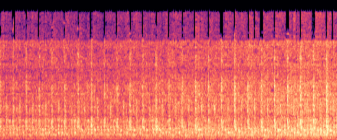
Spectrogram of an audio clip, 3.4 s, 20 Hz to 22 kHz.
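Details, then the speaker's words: 2005 first-generation Chrysler PT Cruiser, towed in from another shop after an oil sending unit job: steady, fast metallic knocking at idle, about four raps a second, with heavy blow-by and oil leaking near the oil pressure sensor; engine knock from oil starvation. "Oh, y'all hear that noise? Oh, no. Oh, so it's knocking."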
